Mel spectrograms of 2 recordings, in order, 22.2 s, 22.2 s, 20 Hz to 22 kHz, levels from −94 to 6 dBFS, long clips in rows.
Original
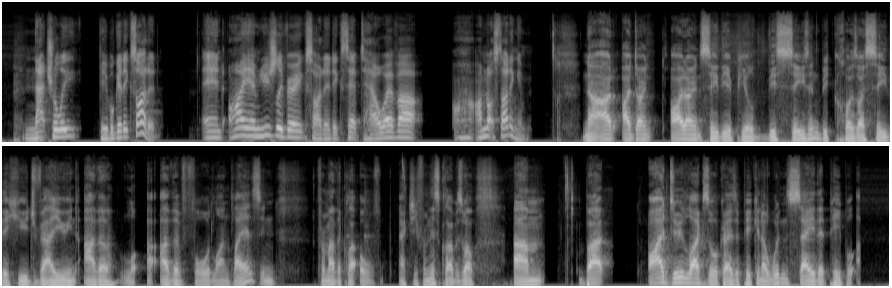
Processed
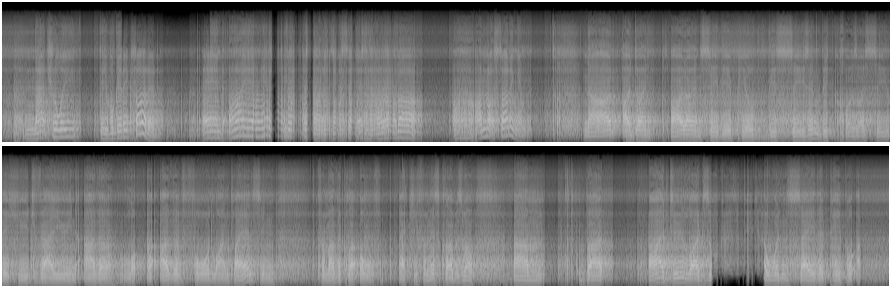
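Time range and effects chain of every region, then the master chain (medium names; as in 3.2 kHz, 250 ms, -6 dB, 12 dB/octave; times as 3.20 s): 1.50–2.61 s: low-pass 3.2 kHz 24 dB/octave + peaking EQ 650 Hz +8 dB 0.34 oct
3.14–4.94 s: backward echo that repeats 143 ms, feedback 43%, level -9 dB + bass shelf 240 Hz -3.5 dB + transformer saturation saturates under 1.6 kHz
5.94–7.81 s: Bessel high-pass 380 Hz, order 4 + de-esser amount 35%
10.41–11.12 s: comb of notches 980 Hz + level held to a coarse grid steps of 18 dB
19.97–20.64 s: Bessel high-pass 2.7 kHz, order 8 + level held to a coarse grid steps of 20 dB + distance through air 54 m
whole clip: spectral levelling over time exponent 0.2; high-pass 270 Hz 12 dB/octave; trim -5.5 dB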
